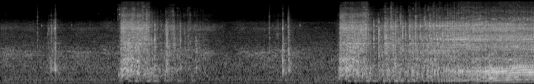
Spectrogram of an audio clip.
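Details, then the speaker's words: 1968 Evinrude 6 hp two-stroke outboard, heavily choked, at start position: splutters in uneven bursts, catches briefly, then dies; wet carburetor full of gas, flooding, plugs later found soaked black. "wet carve is full of gas"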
